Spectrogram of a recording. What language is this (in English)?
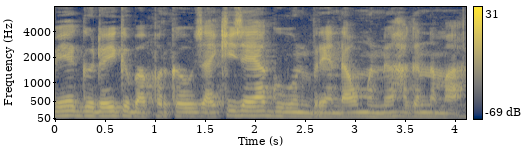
Bodo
